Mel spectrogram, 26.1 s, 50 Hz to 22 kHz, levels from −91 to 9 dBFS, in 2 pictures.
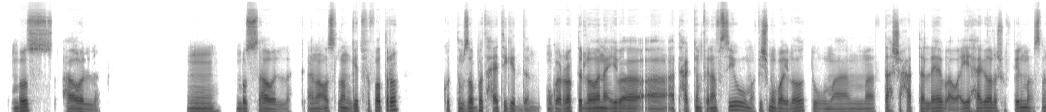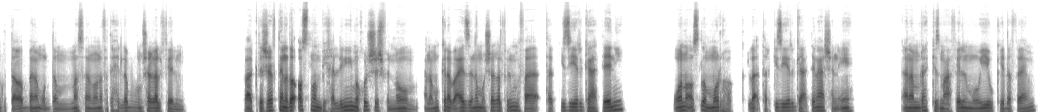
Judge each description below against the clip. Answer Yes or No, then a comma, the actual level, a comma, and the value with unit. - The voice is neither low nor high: No, low, 100 Hz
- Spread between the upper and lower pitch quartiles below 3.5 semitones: Yes, average, 2.9 semitones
